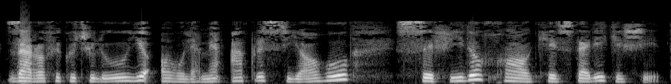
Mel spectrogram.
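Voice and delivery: usual speaking voice

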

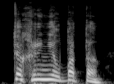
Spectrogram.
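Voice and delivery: high, loud indignant outburst; forced-out outrage. A narrator's reading. Shocked redhead on the floor to Gera, outraged. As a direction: squeeze it out, outraged. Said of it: "выдавил из себя Рыжий".

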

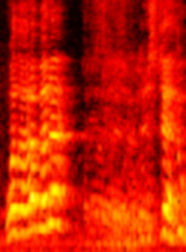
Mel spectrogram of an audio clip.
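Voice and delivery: وضربنا punched loud, الأستاذ rising; emphatic example. Shown as a demonstration. Teacher giving the example sentence, loud stress. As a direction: stress وضربنا strongly, lift الأستاذ at the end. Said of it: "هكذا".

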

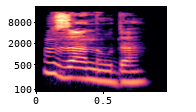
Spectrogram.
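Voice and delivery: petulant jab; offended grumble. A narrator's reading. Prince to the count who introduced him, offended grumble. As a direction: throw it out sulkily. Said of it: "обиженно буркнул он".

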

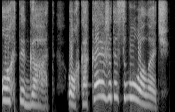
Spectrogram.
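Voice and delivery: drawn-out indignation, rising high and loud; outraged cursing. Acted. Insulted woman curses her attacker, drawn-out outrage. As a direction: build from disgust to a slow wail of outrage.

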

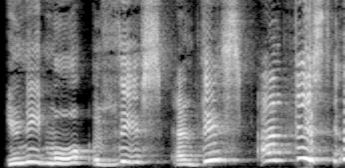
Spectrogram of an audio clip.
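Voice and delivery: put-on emphatic child. A narrator's reading. Hestia shows her dad what is missing, high and emphatic. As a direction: build to a loud squeal of demonstration. Child demonstrates poses, declaring.

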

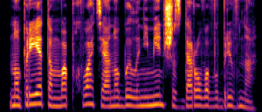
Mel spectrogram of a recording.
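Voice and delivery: ordinary delivery, nothing marked

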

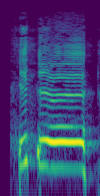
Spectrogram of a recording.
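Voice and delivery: high, loud mocking snicker; a sly monk cackling; monk's chuckle. A narrator's reading. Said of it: "раздался смешок монаха".

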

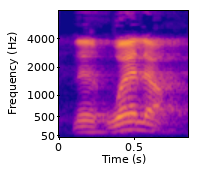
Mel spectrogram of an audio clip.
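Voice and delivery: ordinary talk, nothing marked

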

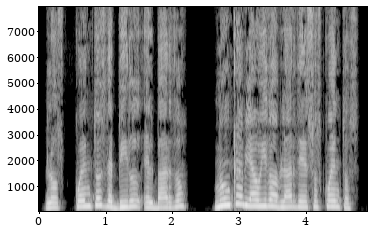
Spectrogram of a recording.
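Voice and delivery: put-on high, bright young witch voice; Hermione's voice. A narrator's reading. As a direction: voice the clever girl friend.

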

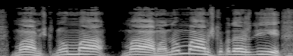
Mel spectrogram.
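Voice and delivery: high, loud, exasperated pleading. A narrator's reading. Son to his overwhelmed mother, urgently pleading.

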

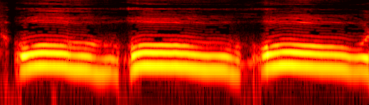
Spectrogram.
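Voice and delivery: high, loud wailed "oh"; three full-voice cries of rapture; inarticulate ecstatic cries. A narrator's reading. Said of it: "legte unartikuliert Zeugnis ab".

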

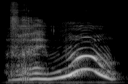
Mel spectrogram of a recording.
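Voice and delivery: high, loud burst of delight; overjoyed cry. A narrator's reading. Puppet hears his papa is coming, overjoyed cry. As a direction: cry out as if jumping for joy. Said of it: "cria Pinocchio en sautant de joie".

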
